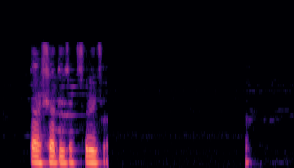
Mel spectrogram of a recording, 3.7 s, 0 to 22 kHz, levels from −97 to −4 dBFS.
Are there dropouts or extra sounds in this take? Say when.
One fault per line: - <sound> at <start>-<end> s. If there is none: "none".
none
